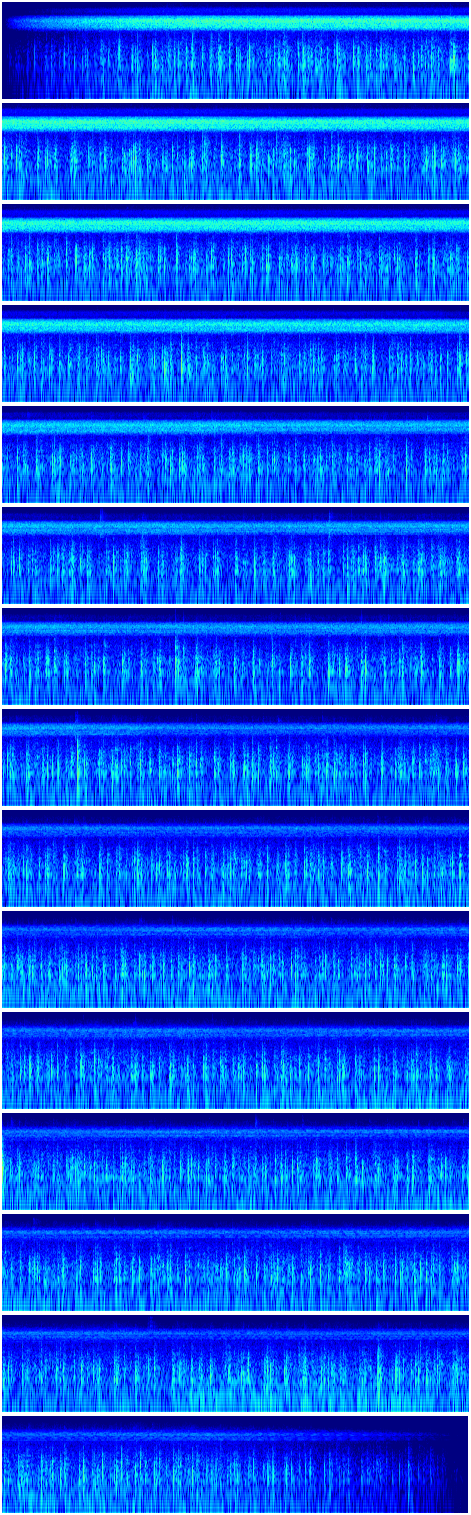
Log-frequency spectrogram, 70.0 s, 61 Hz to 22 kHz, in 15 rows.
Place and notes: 富陽自然生態公園, Da'an District, 台北市 - Cicadas cry and rain
Thunder, in the park, Rainy Day
Zoom H2N MS+XY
